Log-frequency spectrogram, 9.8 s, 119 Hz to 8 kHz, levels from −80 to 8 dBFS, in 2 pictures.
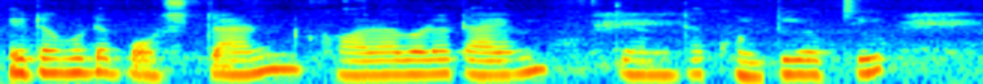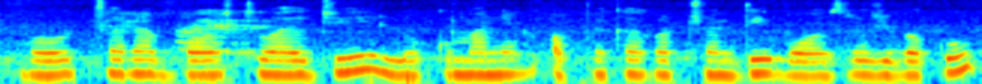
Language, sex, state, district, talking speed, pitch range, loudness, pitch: Odia, female, Odisha, Khordha, 120 wpm, 195-215 Hz, -16 LUFS, 200 Hz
